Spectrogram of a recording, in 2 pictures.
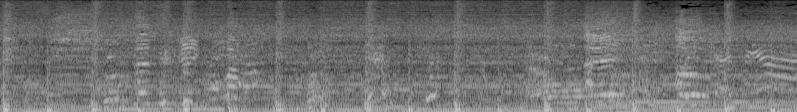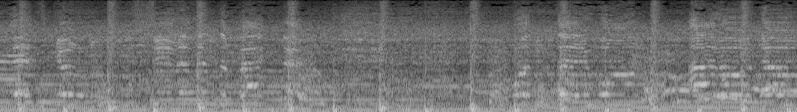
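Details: Loud rock music with driving drums, distorted guitars and bass fills the whole stretch, and no barking or other animal sound comes through.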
